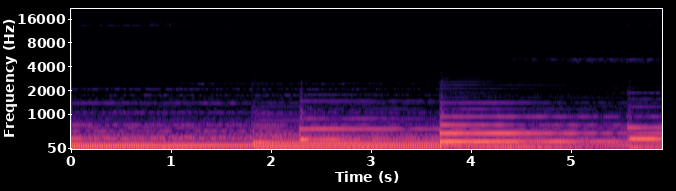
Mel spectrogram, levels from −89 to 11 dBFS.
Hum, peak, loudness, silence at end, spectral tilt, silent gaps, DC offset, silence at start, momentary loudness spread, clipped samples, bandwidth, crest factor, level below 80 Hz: none; -10 dBFS; -26 LUFS; 0 s; -15 dB/octave; none; under 0.1%; 0 s; 7 LU; under 0.1%; 2.1 kHz; 16 dB; -36 dBFS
